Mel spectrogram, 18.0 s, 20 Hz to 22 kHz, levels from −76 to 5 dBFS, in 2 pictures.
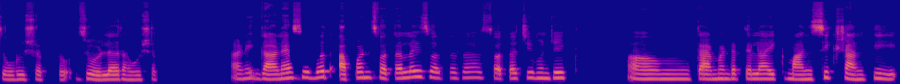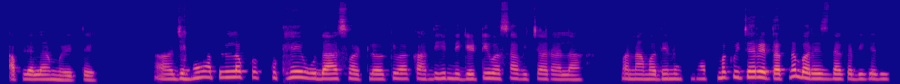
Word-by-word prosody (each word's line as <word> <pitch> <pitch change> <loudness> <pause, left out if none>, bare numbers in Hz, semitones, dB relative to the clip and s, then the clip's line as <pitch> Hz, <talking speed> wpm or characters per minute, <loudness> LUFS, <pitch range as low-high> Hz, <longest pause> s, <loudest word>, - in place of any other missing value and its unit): जोडू 180 -1 -4
शकतो. 175 -1 -10
जुळल्या 180 -2 +1
राहू 175 -2 -5
शकतो 345 - -12 0.4
आणि 220 +3 -4
गाण्यासोबत 230 +6 +3
आपण 245 +6 +3
स्वतःलाही 230 +5 +2
स्वतःला 245 -1 -5
स्वतःची 220 0 -3
म्हणजे 230 0 +1
एक 235 0 -4 0.5
अं, 195 0 0
काय 200 -2 +4
म्हणतात 205 +1 -1
त्याला? 200 0 +1
एक 195 +1 -3
मानसिक 190 +7 +4
शांती 195 -2 0
आपल्याला 185 0 0
मिळते. 160 -2 -4 0.6
अ, 195 - -3
जेव्हा 220 +5 +1
आपल्याला 260 +1 +2
खूप 250 -1 -6
कुठेही 245 +2 +2
उदास 205 -3 +2
वाटलं 195 0 -1
किंवा 210 -2 0
कधीही 210 +2 -3
निगेटिव्ह 205 +2 0
असा 210 +1 -2
विचार 195 0 -4
आला, 180 -1 -3 0.4
मनामध्ये 195 -1 -2
नकारात्मक 200 +5 -5
विचार 260 +1 +6
येतात 210 -6 +7
ना 300 - +5
बरेचदा 205 -3 +3
कधी-कधी. 195 0 -3
205 Hz, 140 wpm, -29 LUFS, 190-230 Hz, 0.6 s, येतात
